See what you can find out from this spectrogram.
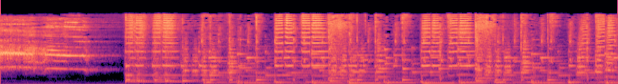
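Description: A single loud rooster crow rings out at the start, then a full band bursts in with steady rhythmic music that carries on to the end.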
